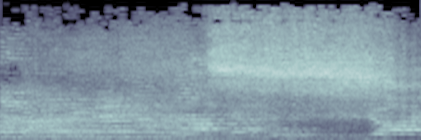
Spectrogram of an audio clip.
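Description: Young children talking and calling out together, then a long 'shhh' from about a second in as an adult shushes them.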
